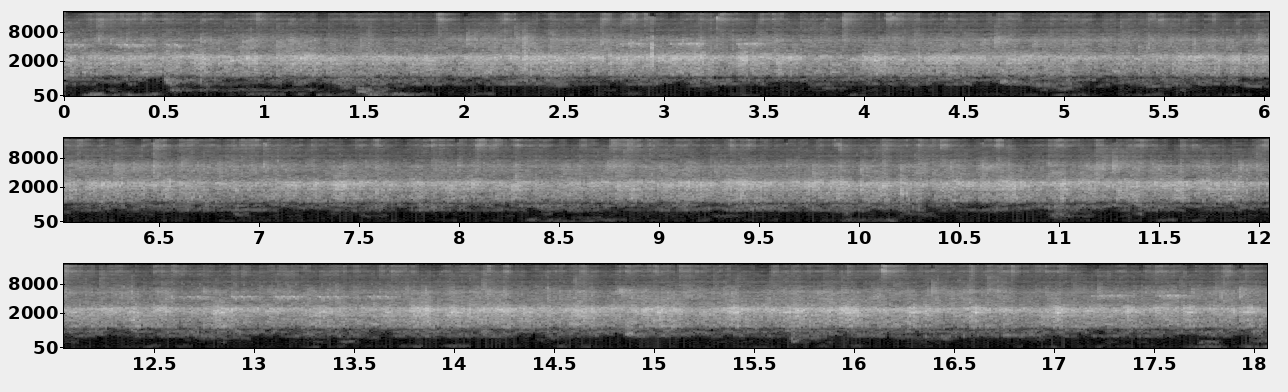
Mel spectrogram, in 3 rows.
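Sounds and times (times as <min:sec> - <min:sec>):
frogs calling: 0:00.0 - 0:01.6, 0:02.4 - 0:03.8, 0:12.4 - 0:14.3, 0:14.9 - 0:18.0
rain falling: 0:00.0 - 0:18.0.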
